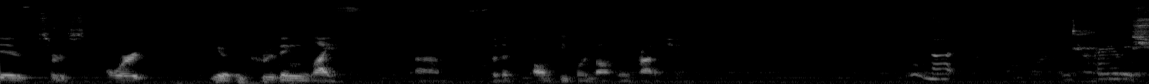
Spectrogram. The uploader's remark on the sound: coming from a recording at SRECon Americas in March 2018 at Santa Clara Convention Center Hyatt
